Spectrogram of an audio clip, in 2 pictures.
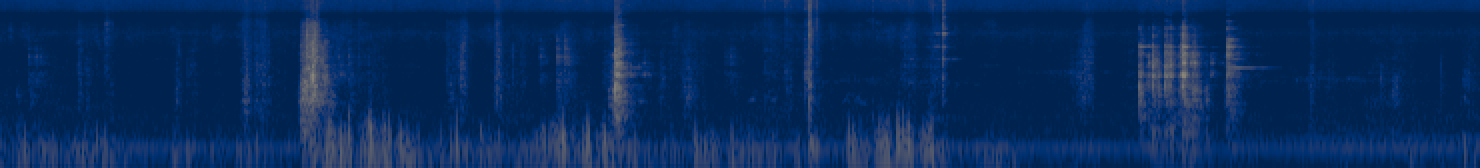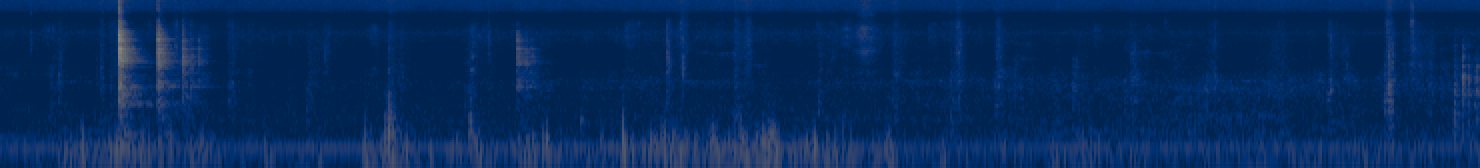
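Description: Footsteps crunch on gravel close by.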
